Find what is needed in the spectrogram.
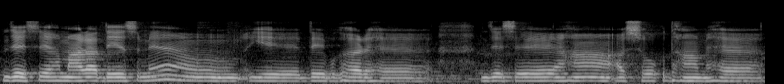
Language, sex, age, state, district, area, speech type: Hindi, female, 45-60, Bihar, Begusarai, urban, spontaneous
